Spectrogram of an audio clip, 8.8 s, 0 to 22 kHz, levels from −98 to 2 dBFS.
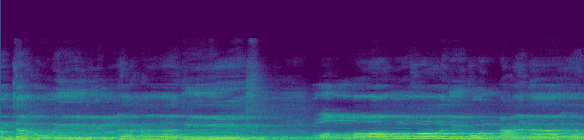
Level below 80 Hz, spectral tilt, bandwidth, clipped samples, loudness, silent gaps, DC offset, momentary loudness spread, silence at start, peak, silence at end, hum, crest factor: -48 dBFS; -8 dB/octave; 9 kHz; under 0.1%; -18 LUFS; none; under 0.1%; 8 LU; 0 s; -4 dBFS; 0 s; none; 14 dB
